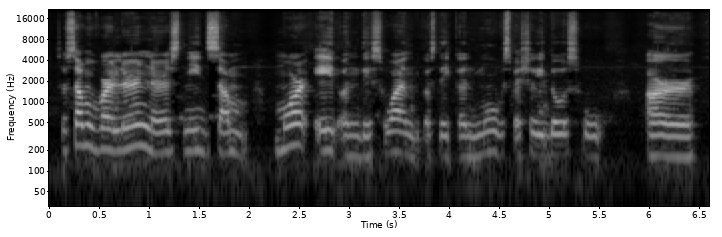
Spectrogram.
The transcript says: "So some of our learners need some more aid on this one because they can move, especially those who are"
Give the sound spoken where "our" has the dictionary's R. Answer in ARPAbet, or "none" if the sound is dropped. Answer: W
